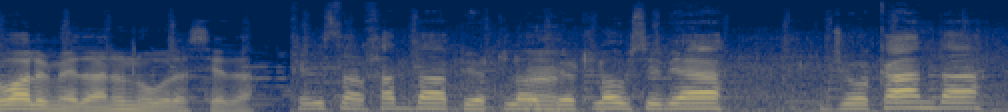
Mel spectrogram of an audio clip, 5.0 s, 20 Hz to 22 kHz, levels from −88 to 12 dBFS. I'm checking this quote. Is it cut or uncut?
cut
